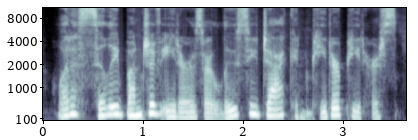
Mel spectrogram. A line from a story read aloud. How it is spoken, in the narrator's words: murmur weakly to herself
